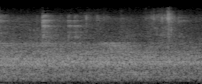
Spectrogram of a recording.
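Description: A spoon stirs wetly through chopped tomatoes.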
